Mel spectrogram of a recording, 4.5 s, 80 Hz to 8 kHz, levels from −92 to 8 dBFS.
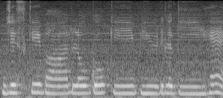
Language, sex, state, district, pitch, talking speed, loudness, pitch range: Hindi, male, Haryana, Charkhi Dadri, 225 Hz, 95 wpm, -15 LUFS, 220-235 Hz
